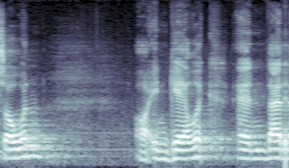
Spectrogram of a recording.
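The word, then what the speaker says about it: Samhain: fall is seen pronounced soen it looks like Sam Hayne in English but it's pronounced soen uh in gaic and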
